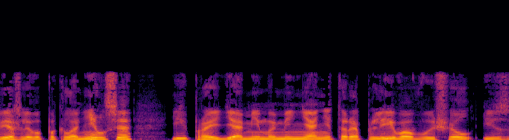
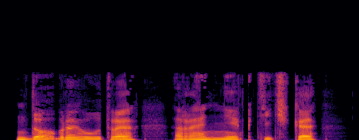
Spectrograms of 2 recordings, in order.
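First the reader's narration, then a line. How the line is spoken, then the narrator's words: Cooing. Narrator (Russian): проворковала она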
